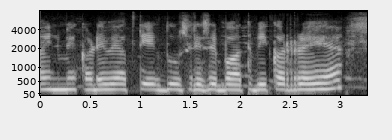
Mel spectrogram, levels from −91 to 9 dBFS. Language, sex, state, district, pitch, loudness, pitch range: Hindi, female, Uttar Pradesh, Shamli, 200 Hz, -13 LUFS, 195-205 Hz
